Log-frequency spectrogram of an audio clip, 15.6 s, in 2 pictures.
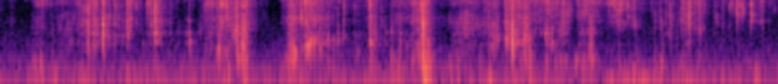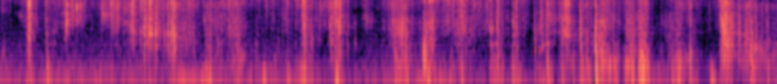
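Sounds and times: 
foamy sticky massage squishing and popping: 0.0s - 15.3s.

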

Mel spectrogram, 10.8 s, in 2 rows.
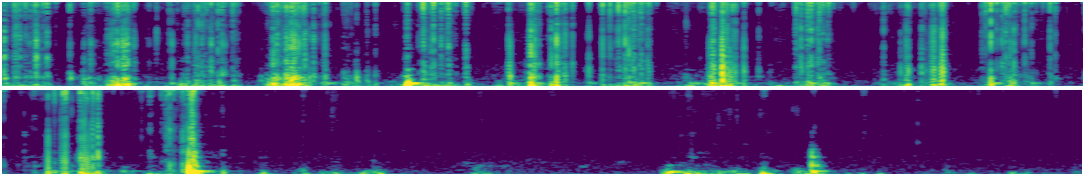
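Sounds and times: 
rainbow honeycomb slime crunching and popping: 0.0s - 6.5s.

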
